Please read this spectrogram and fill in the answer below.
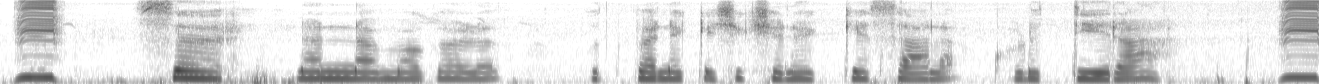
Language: Kannada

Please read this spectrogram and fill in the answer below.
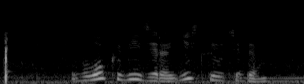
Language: Russian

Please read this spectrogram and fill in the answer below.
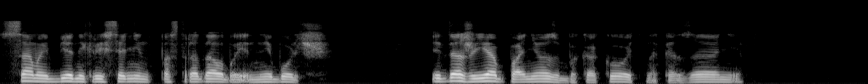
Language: Russian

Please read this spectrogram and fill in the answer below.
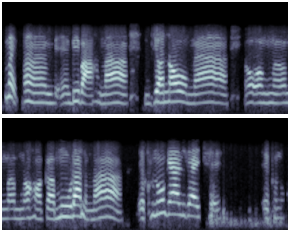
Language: Maithili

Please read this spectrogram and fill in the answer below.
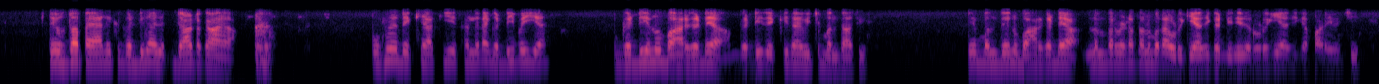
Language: Punjabi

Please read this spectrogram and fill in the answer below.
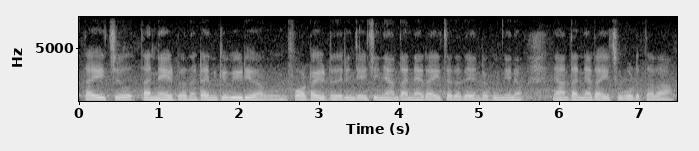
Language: Malayalam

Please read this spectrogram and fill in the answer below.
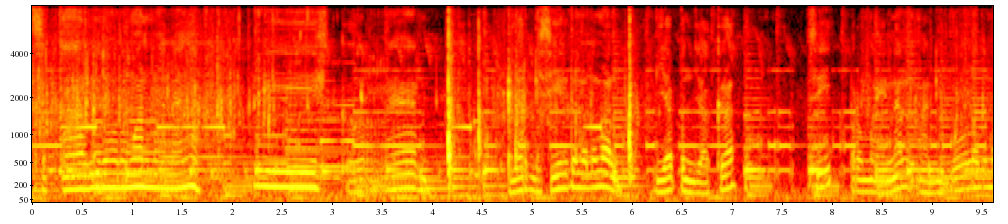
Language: Indonesian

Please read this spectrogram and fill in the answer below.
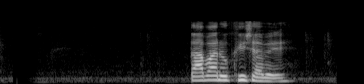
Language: Bangla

